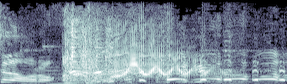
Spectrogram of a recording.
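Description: A cartoon-style comedy sound effect whose pitch slides steeply down, followed from about half a second in by rapid, rhythmic laughter.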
